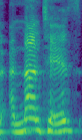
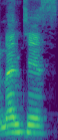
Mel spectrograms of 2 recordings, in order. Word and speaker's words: Nantes: Look, Len took on Nantz or in French maybe the T is silent.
